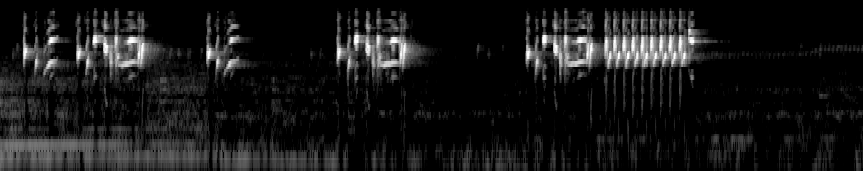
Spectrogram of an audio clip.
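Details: European goldfinch singing: bursts of bright, twittering notes high in pitch, some buzzy and warbled, delivered in short phrases separated by pauses, ending with a fast rattling trill; a low hum underlies the opening seconds.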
